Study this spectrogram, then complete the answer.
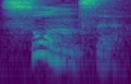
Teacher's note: on ne prononce pas le L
